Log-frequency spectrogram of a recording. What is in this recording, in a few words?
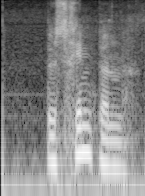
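"beschimpen", Dutch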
